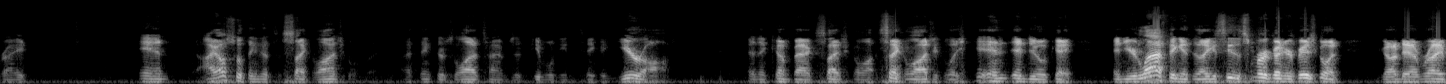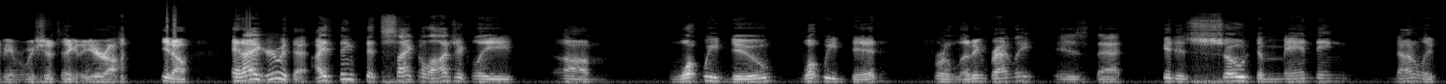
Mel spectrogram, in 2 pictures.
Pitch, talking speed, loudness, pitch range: 120 Hz, 185 wpm, -18 LUFS, 115-135 Hz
